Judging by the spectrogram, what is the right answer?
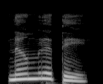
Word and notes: ನಾಮರ್ದ: nāmarda

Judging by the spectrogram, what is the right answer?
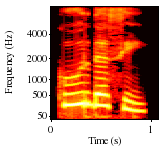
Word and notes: ಕೀರ್ತಿಸು: Kannada

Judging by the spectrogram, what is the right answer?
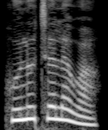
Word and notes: ಹುಲುಚಲವ: Kannada

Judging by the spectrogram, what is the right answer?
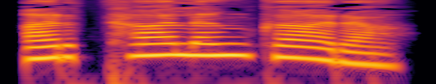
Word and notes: ಅರ್ಥಾಲಂಕಾರ: Kannada

